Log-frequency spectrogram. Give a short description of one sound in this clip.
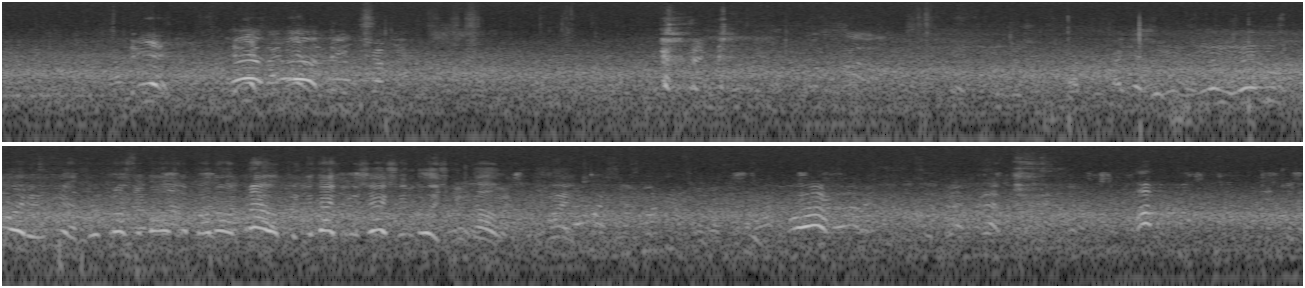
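Men shout outdoors at a distance.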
